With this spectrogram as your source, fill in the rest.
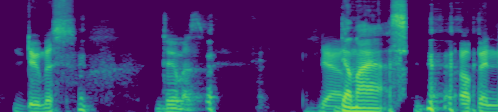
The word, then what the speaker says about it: Dumas: Dumas. Dumis. Dumis.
